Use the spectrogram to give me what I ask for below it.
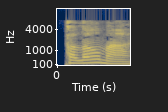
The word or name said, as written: paloma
